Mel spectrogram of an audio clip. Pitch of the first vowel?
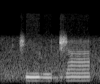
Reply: low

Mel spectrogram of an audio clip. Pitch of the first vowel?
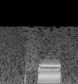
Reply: high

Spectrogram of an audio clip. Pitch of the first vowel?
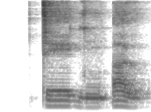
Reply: high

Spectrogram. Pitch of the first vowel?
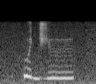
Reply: falling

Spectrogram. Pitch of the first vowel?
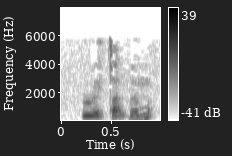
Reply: low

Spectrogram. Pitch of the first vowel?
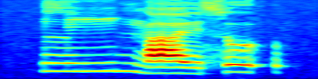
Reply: high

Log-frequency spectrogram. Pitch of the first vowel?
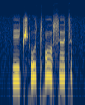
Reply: low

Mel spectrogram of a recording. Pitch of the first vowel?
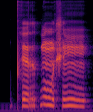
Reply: low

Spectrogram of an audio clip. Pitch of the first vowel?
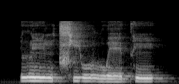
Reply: high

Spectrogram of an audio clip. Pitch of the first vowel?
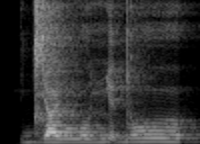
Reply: low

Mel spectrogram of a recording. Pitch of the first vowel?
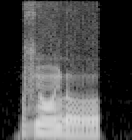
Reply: high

